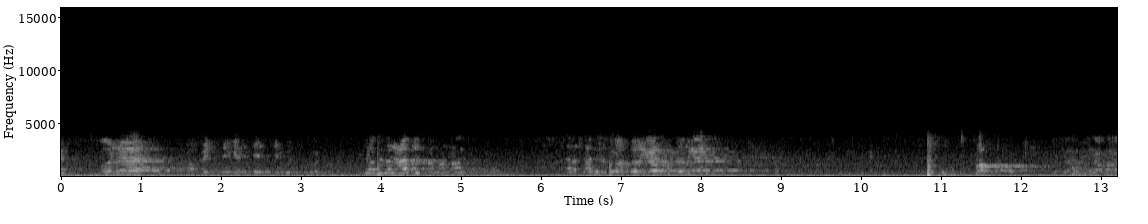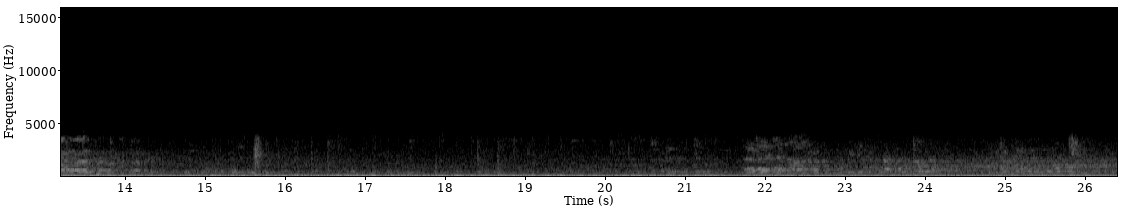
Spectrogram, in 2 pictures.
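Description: Young men shout to each other across an echoing indoor pitch.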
